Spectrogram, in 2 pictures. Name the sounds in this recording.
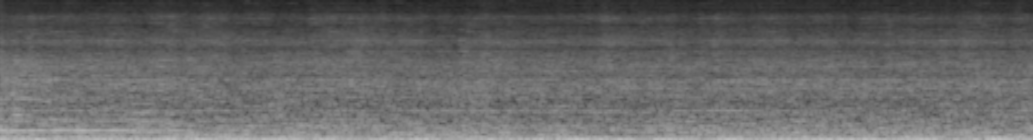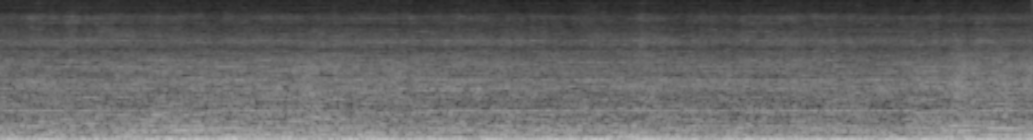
music from a fixed source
